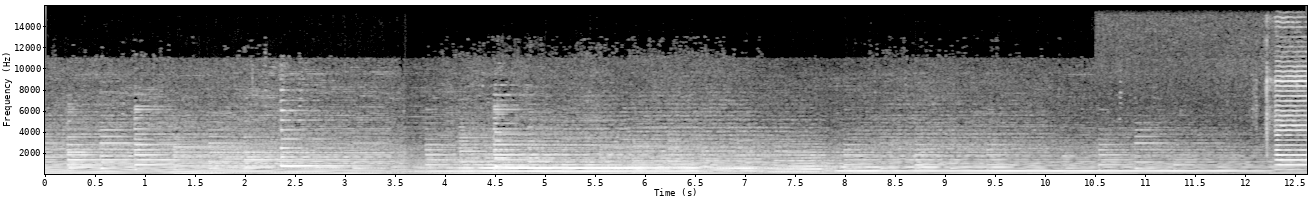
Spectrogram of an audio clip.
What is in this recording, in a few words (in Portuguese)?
locutor, homenagem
